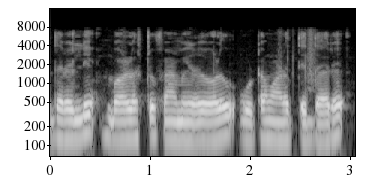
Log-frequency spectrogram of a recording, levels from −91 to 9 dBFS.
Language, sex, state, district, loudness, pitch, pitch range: Kannada, male, Karnataka, Bidar, -12 LUFS, 125 Hz, 120-125 Hz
